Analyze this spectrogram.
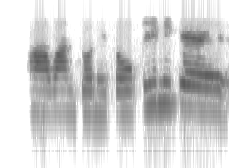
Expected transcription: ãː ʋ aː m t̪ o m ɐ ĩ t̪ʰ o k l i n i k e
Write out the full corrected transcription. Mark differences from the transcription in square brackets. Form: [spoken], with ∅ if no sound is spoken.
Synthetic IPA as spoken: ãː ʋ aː [n] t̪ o [n] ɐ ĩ [t̪] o k l i n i k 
